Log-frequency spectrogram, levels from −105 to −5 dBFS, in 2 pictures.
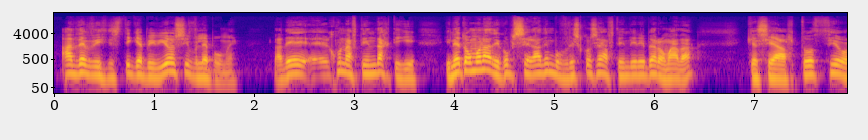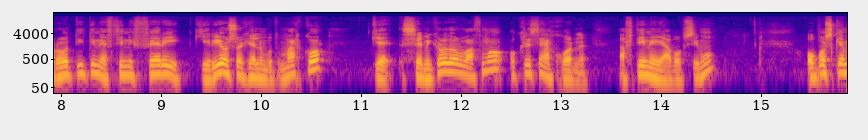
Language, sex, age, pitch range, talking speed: Greek, male, 30-49, 110-155 Hz, 180 wpm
